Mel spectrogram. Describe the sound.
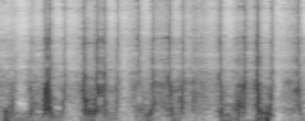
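Rapid, repeated sniffing in short bursts, like a wolf snuffing at two streaks of some substance on a page, a busy breathy rhythm of quick inhales and snorts, fairly loud and continuous with no talking.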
